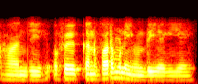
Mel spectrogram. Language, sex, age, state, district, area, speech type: Punjabi, male, 18-30, Punjab, Rupnagar, rural, conversation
